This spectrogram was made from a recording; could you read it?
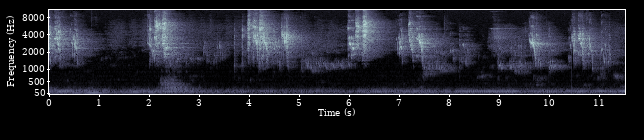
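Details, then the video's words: Happy budgie chirping: bursts of varied, squeaky warbles and short chirps every second or two, separated by brief pauses, over a low steady hum. "happy budgie chirping sound"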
